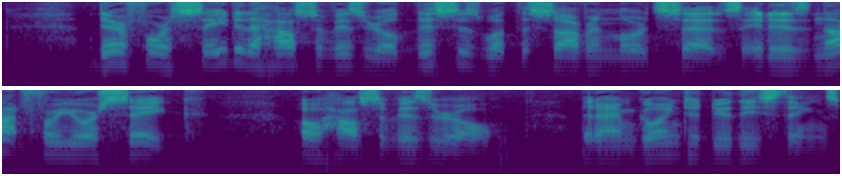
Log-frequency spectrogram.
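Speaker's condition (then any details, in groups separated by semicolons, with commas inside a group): No condition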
